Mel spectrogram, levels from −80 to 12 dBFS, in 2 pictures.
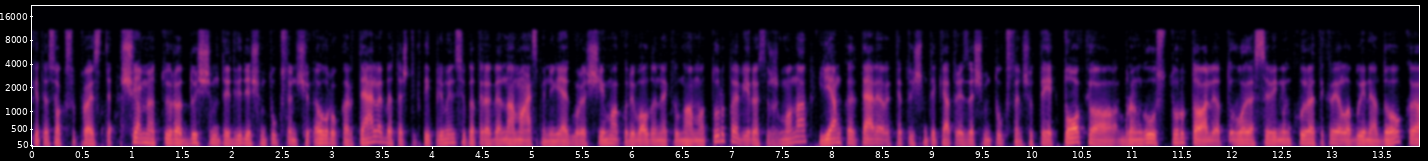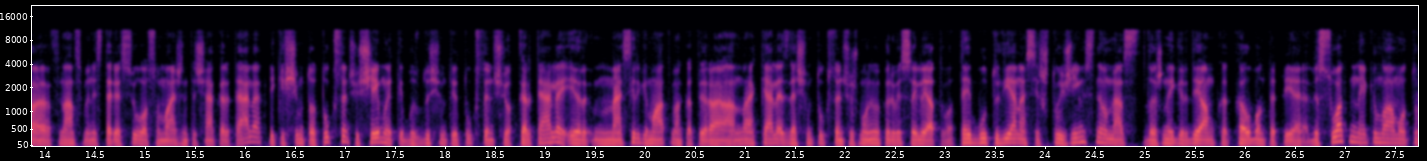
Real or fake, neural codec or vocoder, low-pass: fake; codec, 24 kHz, 3 kbps, HILCodec; 10.8 kHz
